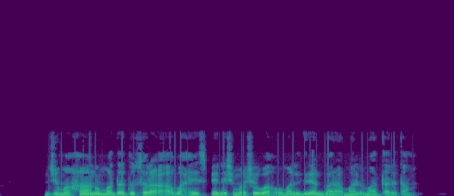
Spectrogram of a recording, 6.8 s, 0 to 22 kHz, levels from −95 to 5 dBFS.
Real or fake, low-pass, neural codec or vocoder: real; 7.2 kHz; none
